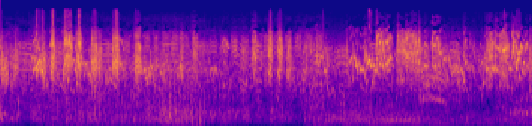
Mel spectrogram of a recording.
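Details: Many budgerigars chattering while eating winter food: rapid chirps, squawks and warbled notes overlapping continuously, with a low hum in the background during the second half.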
